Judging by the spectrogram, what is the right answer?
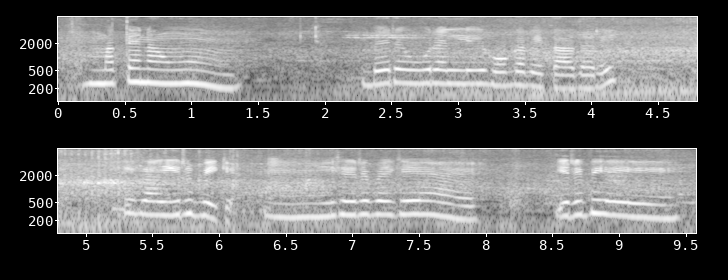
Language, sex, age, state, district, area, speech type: Kannada, female, 18-30, Karnataka, Gadag, urban, spontaneous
